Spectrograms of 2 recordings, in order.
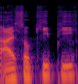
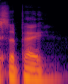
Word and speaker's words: Isopay: Hey, bro, first off, you said my last name totally wrong, bro. Hey, bro, That's your last name? that's not it. I didn't pronounce It's it right. Isopay. It's ISOPay.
